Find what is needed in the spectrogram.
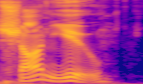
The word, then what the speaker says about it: Shan Yu: So I would say that my second top villain, and correct me if I mistake the pronunciation, but Shan Yu, the antagonist of Mulan.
